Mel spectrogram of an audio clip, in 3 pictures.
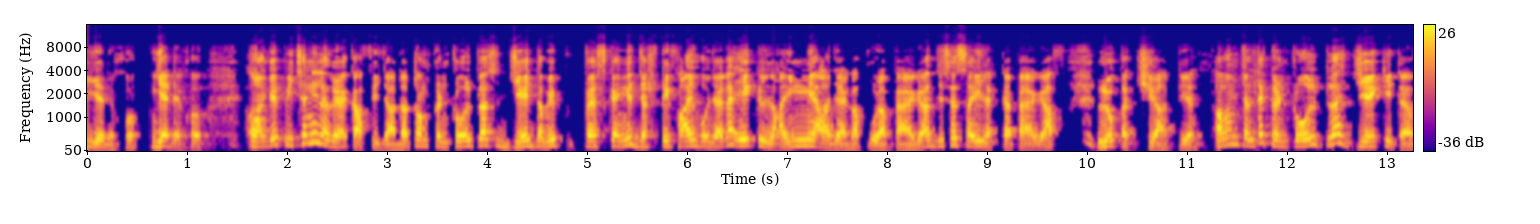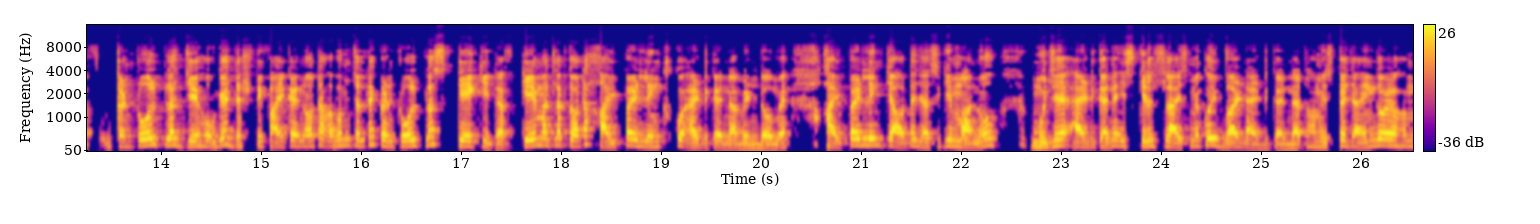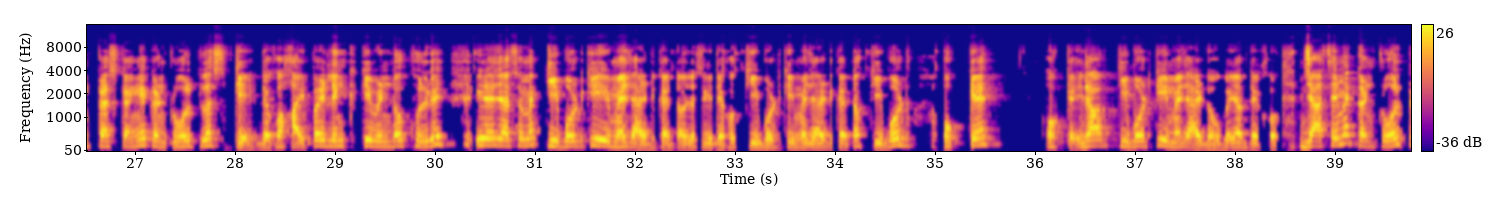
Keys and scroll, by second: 11.6 ctrl+k.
